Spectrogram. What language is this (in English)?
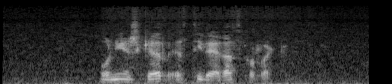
Basque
